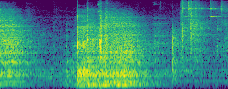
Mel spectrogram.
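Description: A remote-controlled door lock engages with a few sharp mechanical clicks and a short whirring rattle, close up and fairly quiet, with no talking.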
